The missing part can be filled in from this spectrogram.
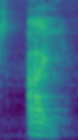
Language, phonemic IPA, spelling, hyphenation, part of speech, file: Dutch, /ɑi̯/, ai, ai, interjection / noun, Nl-ai.ogg
- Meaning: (interjection) expression of pain, grief or pity: ay; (noun) pale-throated three-toed sloth (Bradypus tridactylus)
